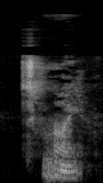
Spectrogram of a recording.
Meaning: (verb) To magically or supernaturally look into or (as an entertainer) predict (the future), using crystal balls or other objects
- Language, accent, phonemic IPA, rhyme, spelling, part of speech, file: English, Southern England, /skɹaɪ/, -aɪ, scry, verb / noun, LL-Q1860 (eng)-scry.wav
